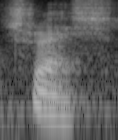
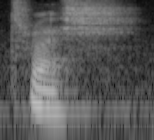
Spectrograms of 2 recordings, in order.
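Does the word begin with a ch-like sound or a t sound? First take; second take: ch; t. First: The word starts with a ch-like sound. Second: The word starts with a plain t sound. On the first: The speaker calls it right. "추 소리가 나죠. trash 이렇게" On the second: The speaker calls it wrong. "근데 트래쉬보다는 추 소리가 나지 않을까 싶어요"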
